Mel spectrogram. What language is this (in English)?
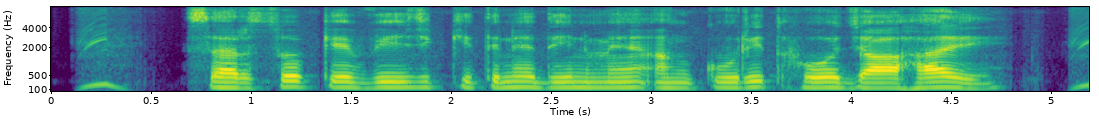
Magahi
